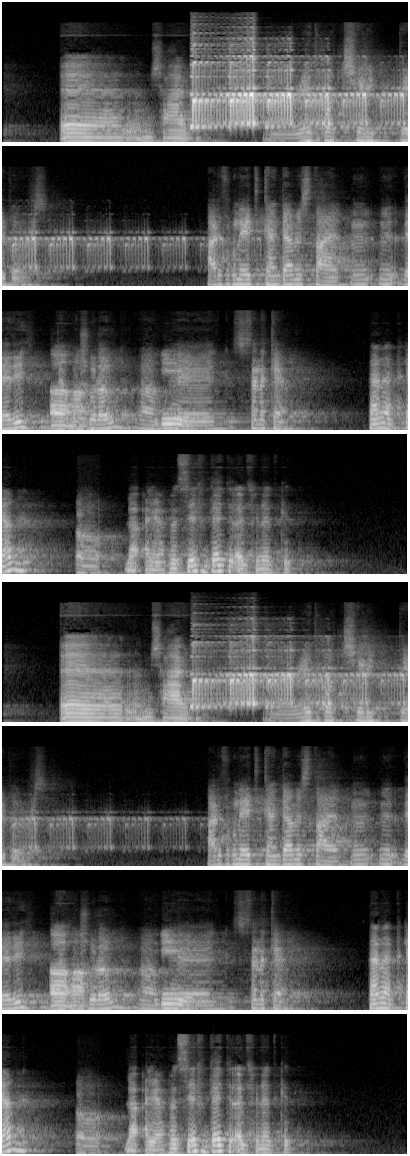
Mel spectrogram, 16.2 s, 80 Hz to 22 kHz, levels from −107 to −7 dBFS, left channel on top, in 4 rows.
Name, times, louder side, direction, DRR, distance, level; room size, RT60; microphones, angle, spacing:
voice 1, 0.6-1.9 8.6-9.0 9.7-10.1 11.8-12.5 13.4-15.1, right 1 dB, 40° right, 8 dB, 1.1 m, -30 dB
sound 1, 1.9-5.9 6.2-6.3 6.6-6.7 7.0-7.1, left 8 dB, 50° left, 0.6 m, -27 dB
voice 2, 2.6-4.5 6.1-11.0 12.9-13.2, left 1 dB, 10° left, 1 dB, 1.6 m, -35 dB
29.5 x 23.0 x 4.6 m, 1.2 s
head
